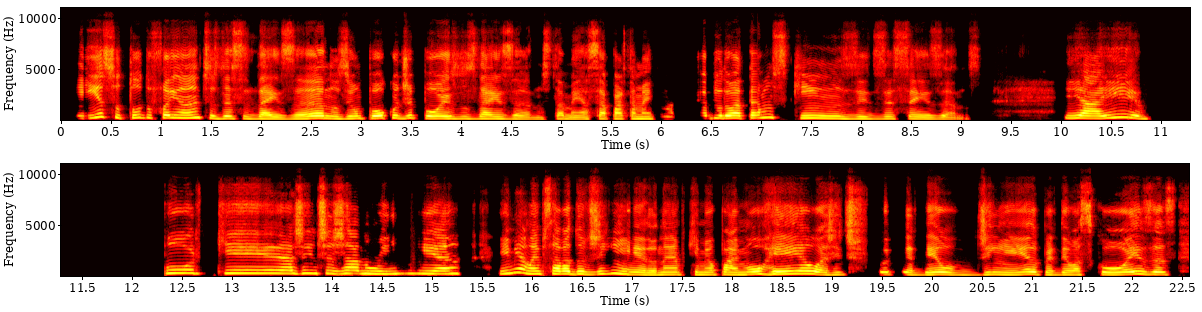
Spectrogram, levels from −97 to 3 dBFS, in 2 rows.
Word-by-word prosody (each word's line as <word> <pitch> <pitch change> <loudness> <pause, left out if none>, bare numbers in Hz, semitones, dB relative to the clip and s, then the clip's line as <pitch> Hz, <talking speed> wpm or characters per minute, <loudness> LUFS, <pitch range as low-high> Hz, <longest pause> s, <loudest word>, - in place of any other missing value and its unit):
E 245 +7 -3
isso 335 -5 -3
tudo 270 +3 -6
foi 265 +2 +3
antes 260 -3 0
desses 205 -1 -1
10 175 -3 0
anos, 205 +1 +3
e 205 - -1
um 220 +1 -3
pouco 240 +4 +6
depois 210 -3 +1
dos 190 -2 -9
10 185 -3 -2
anos 145 -3 -7
também, 165 -3 -6
essa 160 +4 -4
apartamento 185 0 -3
na 375 -1 -17
praia 245 -8 -14
durou 240 0 +6
até 245 +1 +4
uns 290 -1 -5
15, 220 -7 -2
16 175 -1 -7
anos. 150 - -10 0.8
E 245 +1 +1
aí. 240 +4 +2 1.5
Porque 320 0 -2
a - - +1
gente 300 -1 -2
já 295 +3 0
não 275 -2 +1
ia, 275 +1 0 0.5
e 285 +3 -1
minha 375 +2 +2
mãe 270 -1 +1
precisava 260 0 +5
do 250 +1 +2
dinheiro, 220 -6 -1
né, 205 +2 -2
porque 210 +2 -7
meu 205 0 -3
pai 215 -2 +1
morreu, 250 +4 +4
a 210 -3 0
gente 195 +1 -7
foi 420 -1 -2
perdeu 195 -2 0
dinheiro, 205 +4 -1
perdeu 190 -2 -4
as 185 0 -4
coisas, 215 +1 +2
230 Hz, 140 wpm, -23 LUFS, 195-270 Hz, 1.5 s, pouco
